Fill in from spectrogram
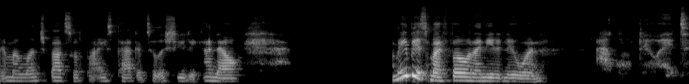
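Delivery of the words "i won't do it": slow unvoiced whisper. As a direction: whisper it like a confession. Aside reply to chat.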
